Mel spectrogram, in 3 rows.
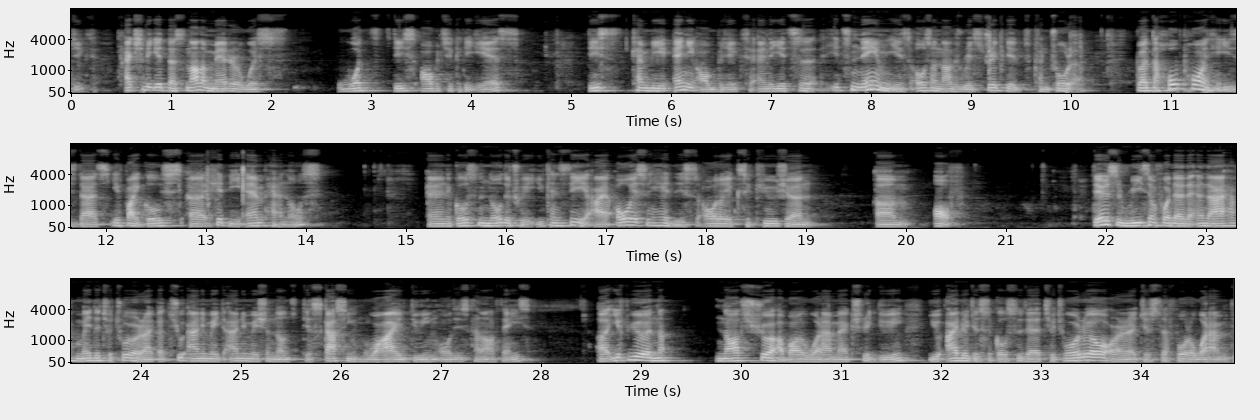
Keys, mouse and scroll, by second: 0.2-3.3 shift+middle drag, 9.1 n, 9.9 n, 11.1-13.0 middle drag, 13.0 n, 13.3 n, 14.6 click, 16.7 click.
